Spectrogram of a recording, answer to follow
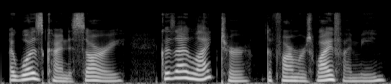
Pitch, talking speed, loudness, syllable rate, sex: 195 Hz, 200 wpm, -17 LUFS, 5.5 syllables/s, female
